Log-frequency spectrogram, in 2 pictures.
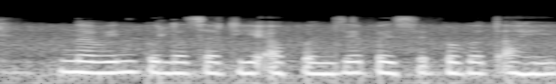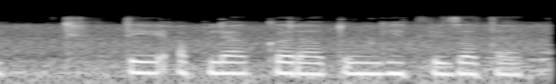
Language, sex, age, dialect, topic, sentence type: Marathi, female, 18-24, Standard Marathi, banking, statement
